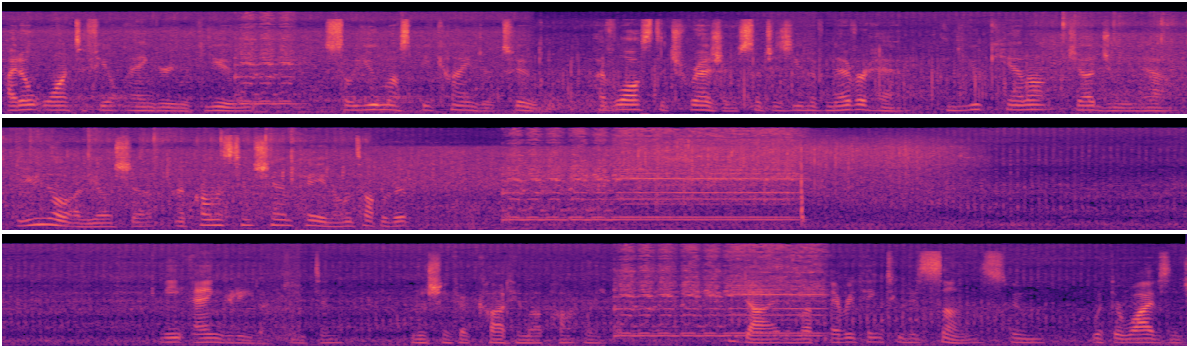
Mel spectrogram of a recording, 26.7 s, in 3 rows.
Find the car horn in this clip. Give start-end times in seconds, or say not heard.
1.7-2.4, 12.6-15.0, 22.4-24.0.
